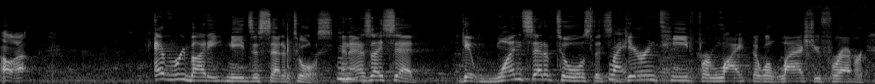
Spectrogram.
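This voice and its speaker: A man talks in a high pitch with lively intonation. His pace is moderate, and there is noticeable background noise. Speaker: TV host. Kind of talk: live home shopping TV pitch.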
